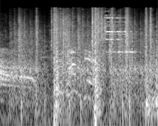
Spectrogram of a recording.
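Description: Machine gun fire in the World War II shooter Call of Duty: World at War rattles in sustained bursts with sharp loud cracks under battle noise and shouted voices.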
